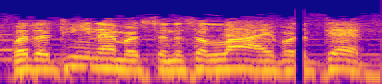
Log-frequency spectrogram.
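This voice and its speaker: A man's voice: a little high, level tone, natural voice. Man as The Whistler, sardonic radio narrator over music. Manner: taunting, deliberate, dramatic. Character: sardonic, ominous male omniscient storyteller taunting the culprit. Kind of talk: 1940s radio suspense narration in second person. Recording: dull old radio recording.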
